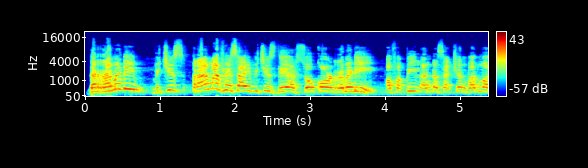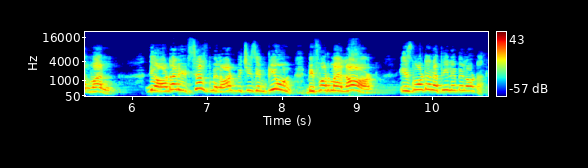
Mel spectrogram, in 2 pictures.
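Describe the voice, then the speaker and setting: A woman lawyer making a formal courtroom argument, reading legal text deliberately and emphatically, repeating key phrases. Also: sits high. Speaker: lawyer arguing before a judge. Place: courtroom live stream.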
